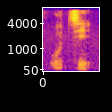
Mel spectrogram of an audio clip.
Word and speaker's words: outil: Outil, O-U-T-I-L, on fait très attention à ce L muet qu'on peut retrouver dans utiliser. Si on y pense, outil, O-U-T-I-L.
